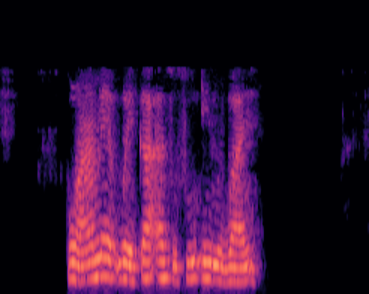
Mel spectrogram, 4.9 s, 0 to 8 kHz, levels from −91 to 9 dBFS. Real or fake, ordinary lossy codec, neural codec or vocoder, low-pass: fake; AAC, 16 kbps; codec, 16 kHz, 4.8 kbps, FACodec; 7.2 kHz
